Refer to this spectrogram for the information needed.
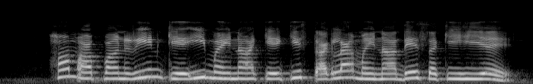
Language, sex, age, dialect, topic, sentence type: Magahi, female, 41-45, Southern, banking, question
